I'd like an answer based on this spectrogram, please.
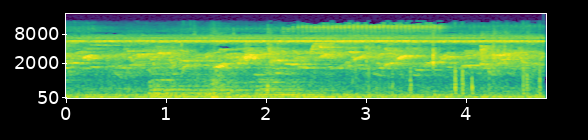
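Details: Nighttime insect chatter on St Thomas in the Virgin Islands, a continuous shrill drone topped by busy, crowded chirping, with scattered rising chirps standing out from the mass.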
